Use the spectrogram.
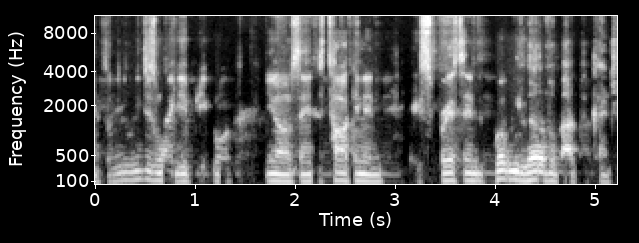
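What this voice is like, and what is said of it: Southern US accent. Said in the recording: “thank you for gracing us with your accent today. Can you tell us about growing up in the South?”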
